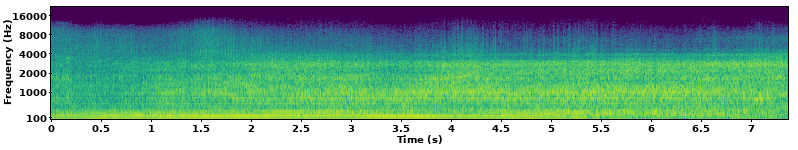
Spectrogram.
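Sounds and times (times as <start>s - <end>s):
heavy vehicle engine roaring as it slows to a stop: 0.0s - 7.3s.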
